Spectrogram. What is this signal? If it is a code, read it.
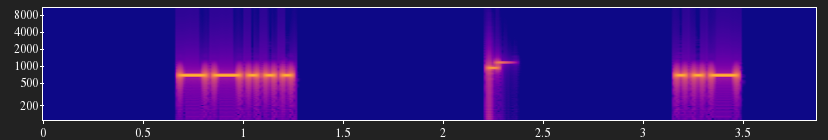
Morse code, heard as a keyed tone, about 28 wpm, 700 Hz. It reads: 7 U
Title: Single Character (Letter:Number:Punctuation:Prosign) Alt 28wpm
